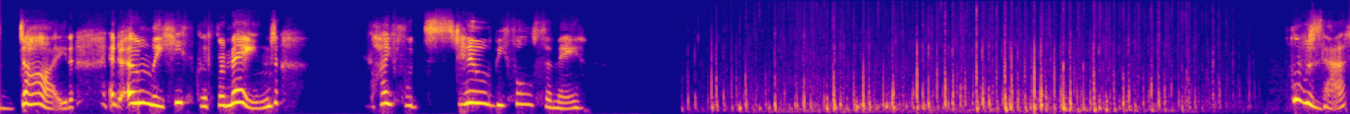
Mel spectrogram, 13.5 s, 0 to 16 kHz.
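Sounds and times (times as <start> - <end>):
speech: 0.2 - 3.1, 3.7 - 6.0, 12.9 - 13.4
horse hooves clip-clopping as a man rides off: 6.8 - 12.6.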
